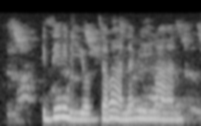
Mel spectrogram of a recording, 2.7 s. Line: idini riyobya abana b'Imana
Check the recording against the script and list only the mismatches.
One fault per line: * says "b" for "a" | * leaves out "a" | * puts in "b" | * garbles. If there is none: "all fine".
all fine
